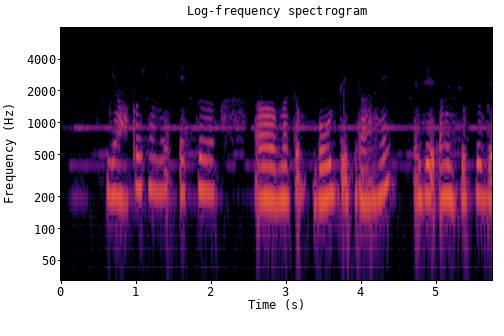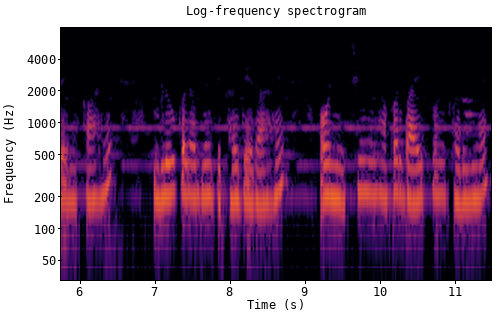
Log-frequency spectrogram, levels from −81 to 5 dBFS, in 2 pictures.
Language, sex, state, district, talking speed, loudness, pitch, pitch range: Hindi, female, Uttar Pradesh, Etah, 160 wpm, -35 LUFS, 195 Hz, 180-215 Hz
